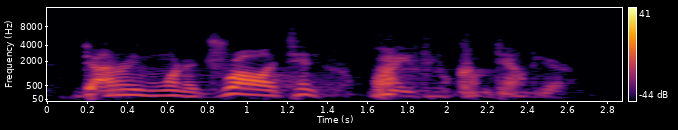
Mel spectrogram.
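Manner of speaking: low, near-silent scolding hiss. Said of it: "Like, like almost silent".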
